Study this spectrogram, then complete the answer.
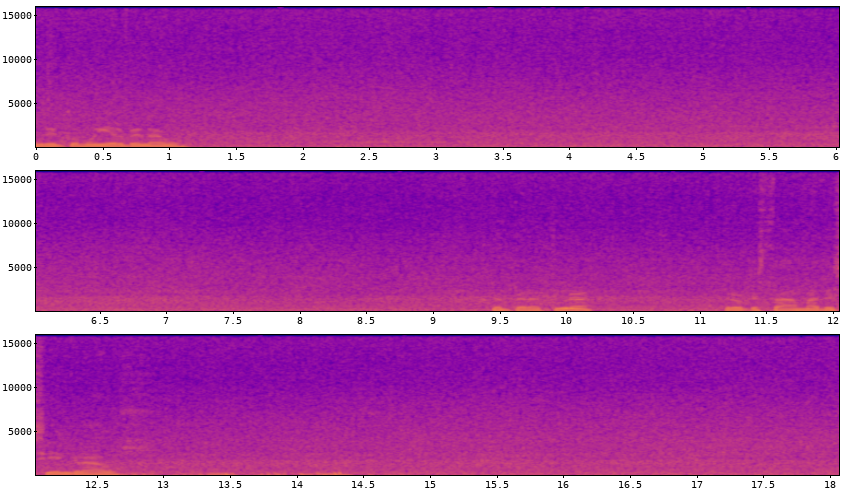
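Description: Water flows and rushes steadily.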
